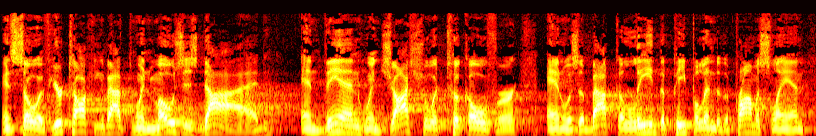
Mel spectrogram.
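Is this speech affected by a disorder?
No.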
